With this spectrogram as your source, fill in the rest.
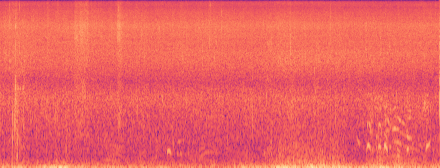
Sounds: Wind

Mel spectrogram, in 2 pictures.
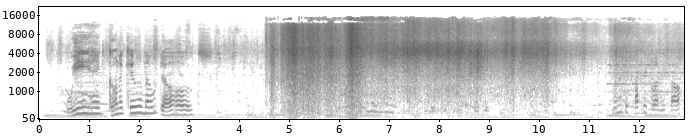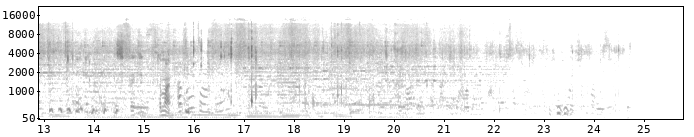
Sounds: Singing, Human voice

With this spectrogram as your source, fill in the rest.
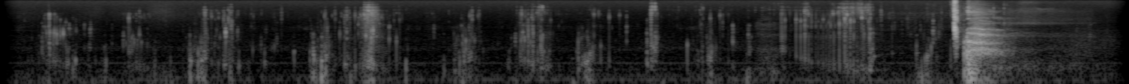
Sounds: Liquid

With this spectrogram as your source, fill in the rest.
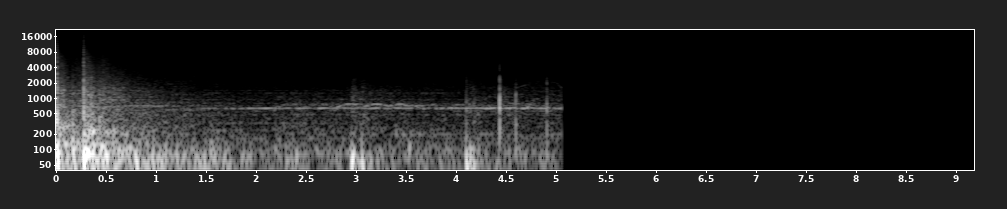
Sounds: Fireworks, Explosion

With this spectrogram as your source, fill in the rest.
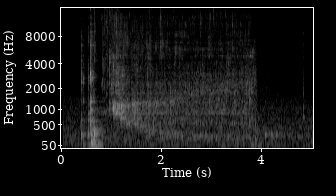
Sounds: Liquid

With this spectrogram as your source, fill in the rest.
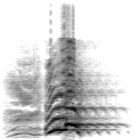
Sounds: Shout, Yell, Screaming, Human voice

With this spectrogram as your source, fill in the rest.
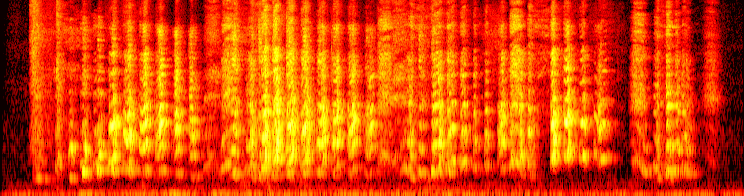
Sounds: Laughter, Human voice

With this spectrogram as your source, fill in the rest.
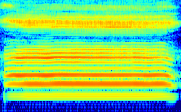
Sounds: Female singing, Human voice, Singing

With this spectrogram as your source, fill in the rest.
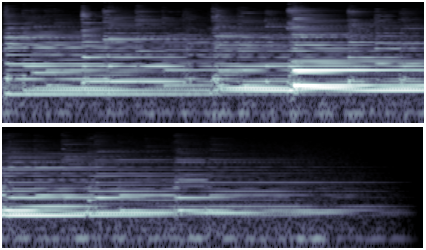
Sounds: Music, Harp, Musical instrument

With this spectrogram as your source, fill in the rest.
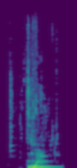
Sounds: Liquid

